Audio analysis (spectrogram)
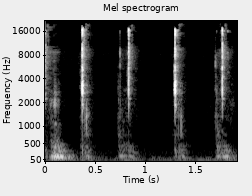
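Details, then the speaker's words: Infiniti G35 drift car with BMW M54 engine swap, wiring the start button and starter relay: five crisp clicks about every half second as the energized relay switches inside. The relay is working correctly. "on entend bien le le relais claquer à l'intérieur donc ça pareil c'est tout bon"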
